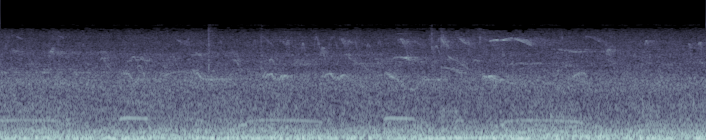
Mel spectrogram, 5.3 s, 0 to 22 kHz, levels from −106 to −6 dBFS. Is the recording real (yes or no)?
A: yes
